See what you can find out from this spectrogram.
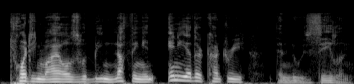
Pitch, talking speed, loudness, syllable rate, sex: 120 Hz, 205 wpm, -20 LUFS, 6.5 syllables/s, male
